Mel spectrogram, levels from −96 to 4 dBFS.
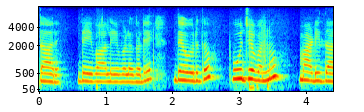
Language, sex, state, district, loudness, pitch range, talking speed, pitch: Kannada, female, Karnataka, Bidar, -17 LUFS, 240-315 Hz, 80 wpm, 265 Hz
